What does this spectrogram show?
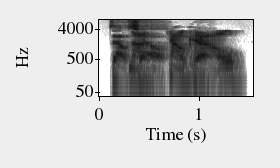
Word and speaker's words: Cao Cao: like read uh but it's pronounced with kind of that TS sound so it's South sa cow cow yeah so there's not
